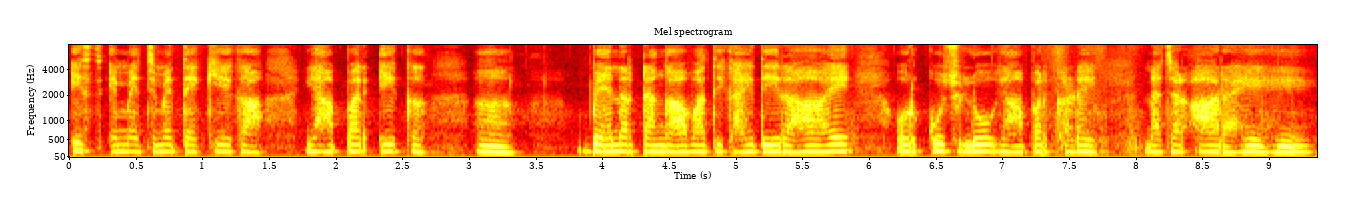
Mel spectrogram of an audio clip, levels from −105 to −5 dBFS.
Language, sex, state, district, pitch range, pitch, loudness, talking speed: Hindi, female, Rajasthan, Jaipur, 170-180 Hz, 175 Hz, -21 LUFS, 155 wpm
